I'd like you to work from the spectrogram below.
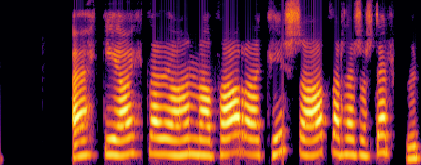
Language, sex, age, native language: Icelandic, male, 11, Icelandic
